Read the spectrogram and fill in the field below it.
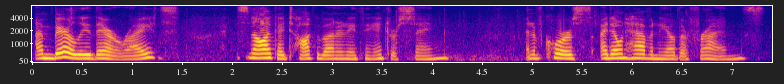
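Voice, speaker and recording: A woman voicing a quiet, lonely schoolgirl who speaks softly and then pleads with urgency. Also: medium pitch, fairly even intonation, normal speed, natural voice. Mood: subdued. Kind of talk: amateur audio drama reading.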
